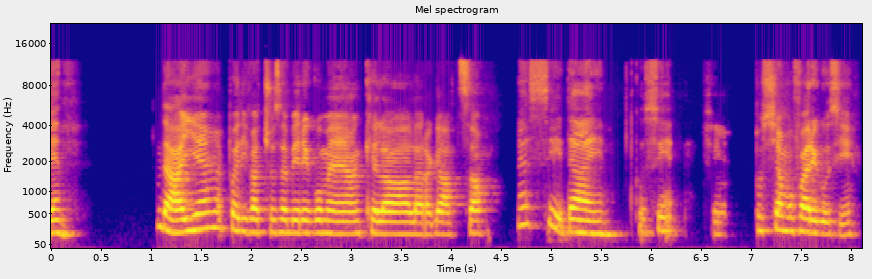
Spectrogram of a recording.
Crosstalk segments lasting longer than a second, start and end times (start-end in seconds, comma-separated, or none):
none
